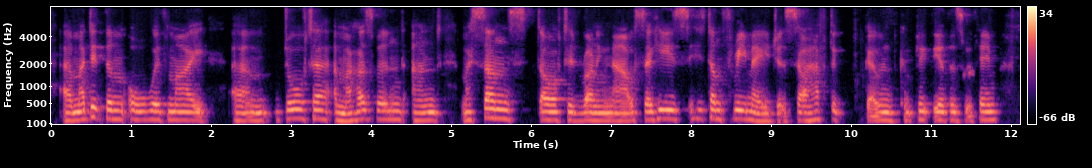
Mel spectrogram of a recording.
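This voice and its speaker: A woman's very deep, low voice with a dark, mellow tone, a British accent, a fairly slow pace and monotone, flat intonation. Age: 70s. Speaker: amateur marathon runner. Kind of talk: interview. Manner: halting, many fillers.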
